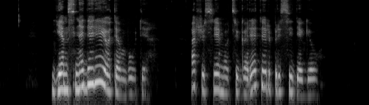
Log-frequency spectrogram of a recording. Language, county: Lithuanian, Tauragė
